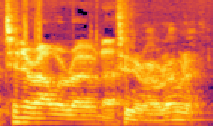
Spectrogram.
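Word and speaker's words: Tinirau Arona: Well, how do you pronounce it? Tinarawarona.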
